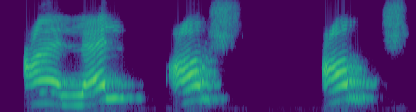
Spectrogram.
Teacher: dia akan bunyi lepaskan angin secara menyembur kerana adanya huruf shin. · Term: sifat menyembur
